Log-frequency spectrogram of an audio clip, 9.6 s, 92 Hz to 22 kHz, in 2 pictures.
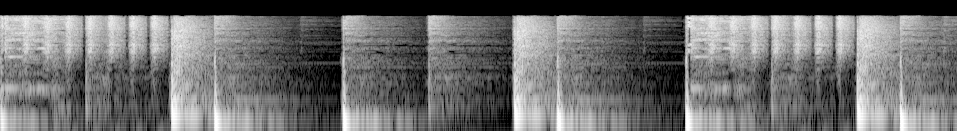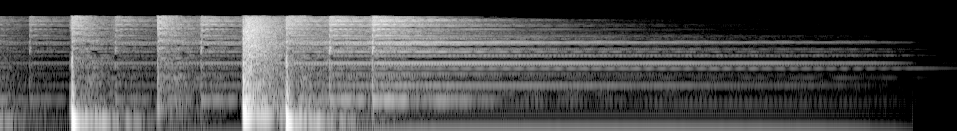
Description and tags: Dubstep Groove
140bpm, dubstep, hat, kick, real-drums, ride, snare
